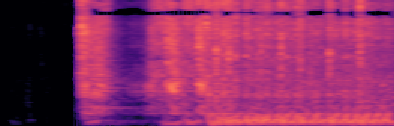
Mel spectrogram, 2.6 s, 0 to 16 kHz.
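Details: Harley-Davidson Sportster at its 5,000-mile (8,000 km) service, just after a primary oil change: starter whirs, the twin catches at once and settles into a steady, even, loping idle with no knocks or rattles; normal idle.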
